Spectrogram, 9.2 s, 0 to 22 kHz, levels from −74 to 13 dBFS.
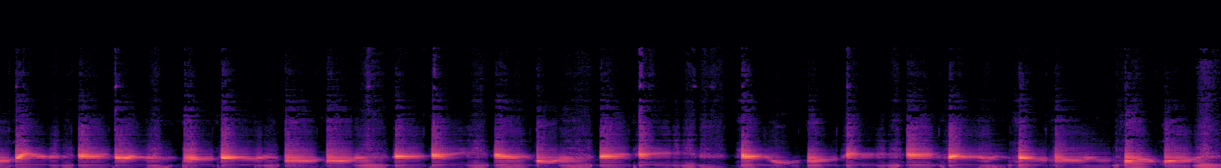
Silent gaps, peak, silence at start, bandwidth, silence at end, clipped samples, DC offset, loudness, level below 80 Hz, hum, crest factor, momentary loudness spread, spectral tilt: none; 0 dBFS; 0 s; 16 kHz; 0 s; under 0.1%; under 0.1%; -18 LUFS; -70 dBFS; none; 20 dB; 11 LU; -2.5 dB/octave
